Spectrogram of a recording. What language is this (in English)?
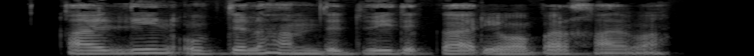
Pashto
